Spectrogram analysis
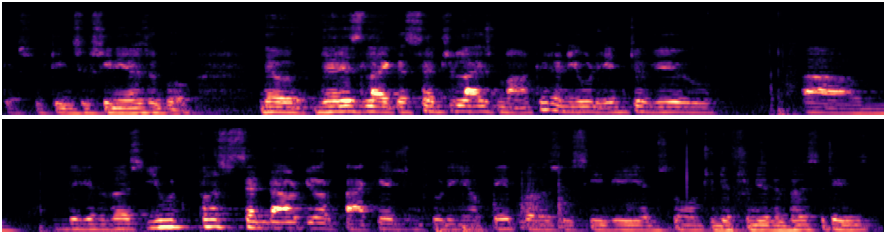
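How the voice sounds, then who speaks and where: A man in his forties, an economics professor, answering interview questions thoughtfully over a video call with frequent pauses and fillers. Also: mid-range voice, steady tone, darkish tone. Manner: thoughtful, hesitant with many fillers. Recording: distant from the mic, faint noise.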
